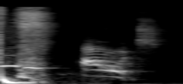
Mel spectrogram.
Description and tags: Multi layer kick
